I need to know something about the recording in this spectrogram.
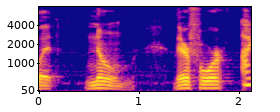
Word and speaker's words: GNOME: who call it gnome it is pronounced gnome and I reference that to The Gnome project itself if you go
